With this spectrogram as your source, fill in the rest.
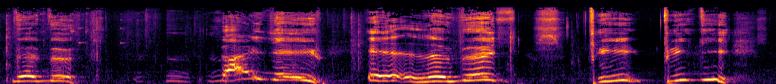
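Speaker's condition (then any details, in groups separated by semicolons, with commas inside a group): Cerebral palsy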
